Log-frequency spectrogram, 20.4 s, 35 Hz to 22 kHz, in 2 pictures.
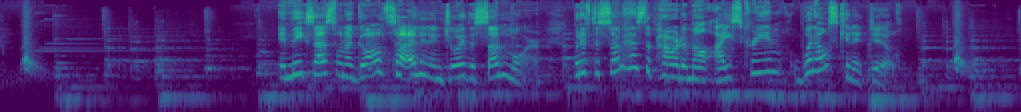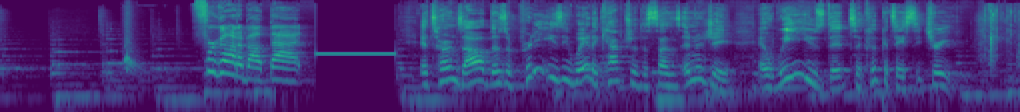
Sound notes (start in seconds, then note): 0.1 screen whooshing; 0.3 gentle music; 11.4 screen whooshing; 13.4 tone beeping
